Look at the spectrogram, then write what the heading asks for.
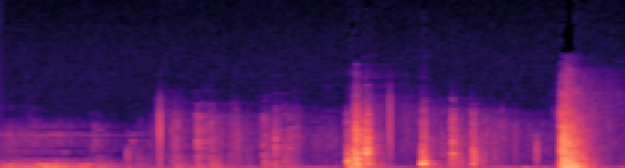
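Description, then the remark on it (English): The wooden door of a solitary, weather-beaten shack creaks and rattles open, followed by several dull knocks and thuds of varying loudness, with a sharp bang near the end and low hum underneath. “The door to the shack opens, and Leif Colby, a grimy, bewhiskered old rogue, emerges.”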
